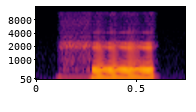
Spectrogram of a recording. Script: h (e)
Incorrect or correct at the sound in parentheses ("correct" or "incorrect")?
incorrect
